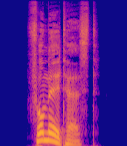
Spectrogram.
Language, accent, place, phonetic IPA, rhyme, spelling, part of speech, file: German, Germany, Berlin, [ˈfʊml̩təst], -ʊml̩təst, fummeltest, verb, De-fummeltest.ogg
- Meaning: inflection of fummeln: 1. second-person singular preterite 2. second-person singular subjunctive II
